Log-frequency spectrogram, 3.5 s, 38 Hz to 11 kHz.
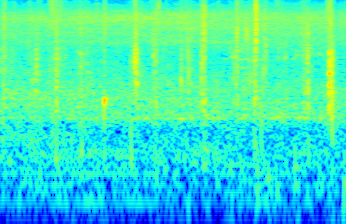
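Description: A chestnut and white gelding of about 15.1 hands walks with steady, faint hoof clip-clops at an even rhythm, heard at a distance with no talk over them.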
